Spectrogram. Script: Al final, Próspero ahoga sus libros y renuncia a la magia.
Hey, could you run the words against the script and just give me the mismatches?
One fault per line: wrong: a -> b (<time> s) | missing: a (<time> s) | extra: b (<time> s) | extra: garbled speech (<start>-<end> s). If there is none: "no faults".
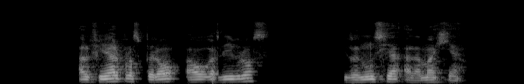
missing: sus (2.2 s)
